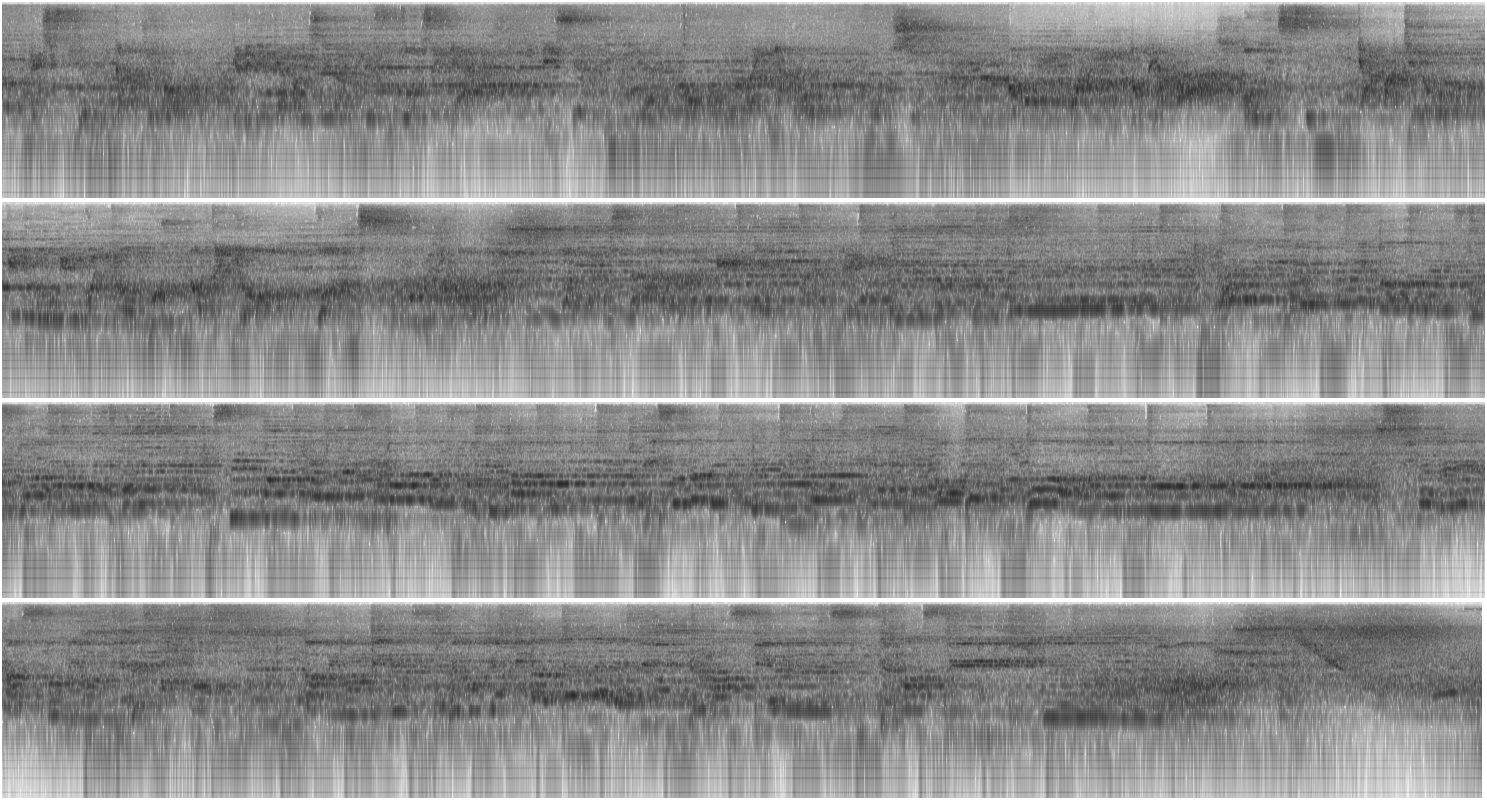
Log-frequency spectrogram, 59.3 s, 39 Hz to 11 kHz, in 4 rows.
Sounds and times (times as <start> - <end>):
Pop music: 0.0 - 59.2.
